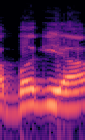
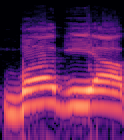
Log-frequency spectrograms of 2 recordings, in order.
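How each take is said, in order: First: Said in the usual way. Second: बगिया as ब-गि-या; syllable by syllable. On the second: Shown as a demonstration. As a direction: sound out बगिया in three parts. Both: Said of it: "एक ही बार में पढ़ेंगे".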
